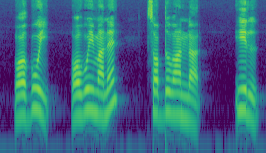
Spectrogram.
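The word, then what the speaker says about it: 어휘: Young প্রথমে থাকলে young এর উচ্চারণ হয় না, ওয়া হিউত মাঝে থাকলে হ, যদি দুইটি স্বরবর্ণ থাকে তবে নিজের স্বরবর্ণটি আগে পড়তে হয়, উ ই। অহুই, অহুই মানে শব্দ ভাণ্ডার।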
